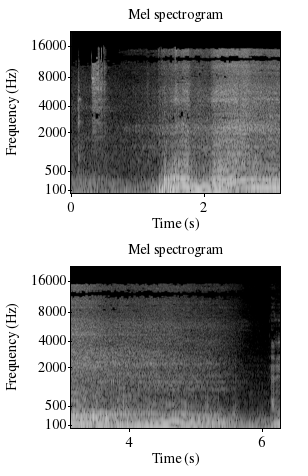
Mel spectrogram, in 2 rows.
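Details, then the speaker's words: Citroen C1/107/Aygo after repairing the rusty exhaust and sealing the joint with silicone: revs rise and settle with a deep, clean note and no blowing at the joint; sounds louder on the phone but is quieter while driving. "according to the sound on the on the phone it sounds louder but it's not I assure you it's actually a lot quieter when I'm driving the car"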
